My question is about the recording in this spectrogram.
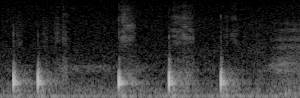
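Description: Whiteboard marker writing on a whiteboard: a series of short, sharp taps and strokes, about five in two seconds, as figures are written.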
